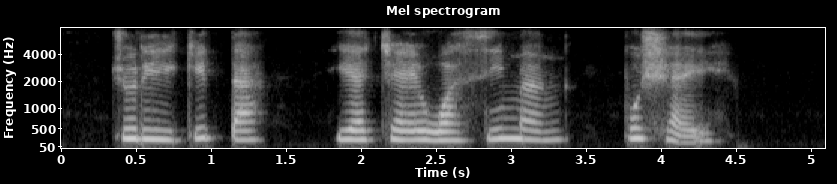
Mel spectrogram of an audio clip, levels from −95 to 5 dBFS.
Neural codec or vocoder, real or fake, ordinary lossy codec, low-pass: codec, 16 kHz in and 24 kHz out, 2.2 kbps, FireRedTTS-2 codec; fake; Opus, 16 kbps; 7.2 kHz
